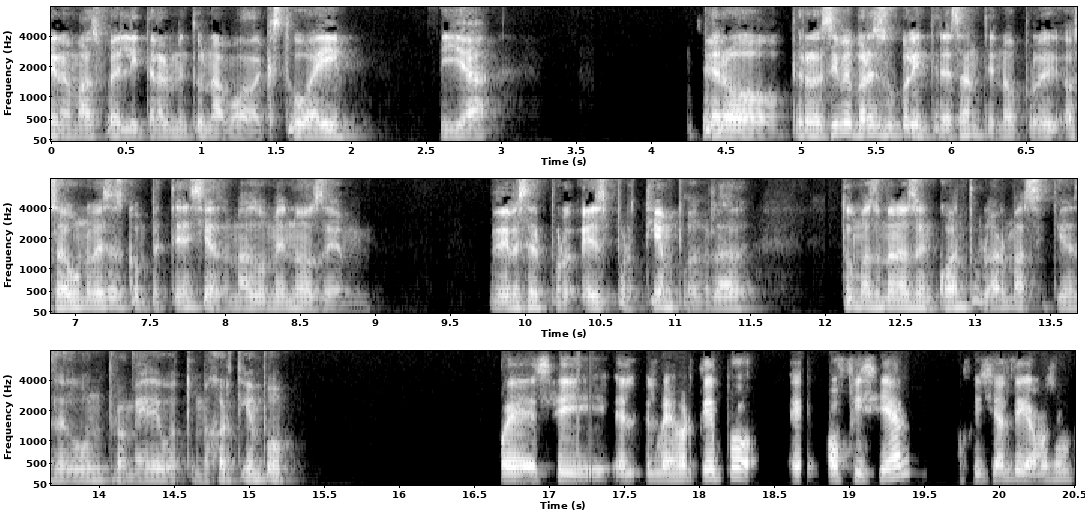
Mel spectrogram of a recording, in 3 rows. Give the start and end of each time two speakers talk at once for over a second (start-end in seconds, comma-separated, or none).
none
